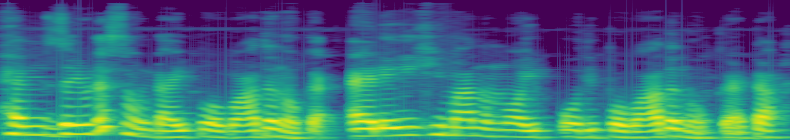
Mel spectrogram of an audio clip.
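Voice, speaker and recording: Calm woman teaching recitation. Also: fast talker. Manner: patient, step-by-step instruction; chants the verses in a high melodic tone. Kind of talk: tajweed lesson, recitation and explanation.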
